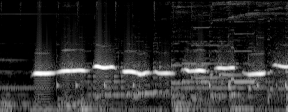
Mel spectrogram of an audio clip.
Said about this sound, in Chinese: 几次过后，莲溪看大老虎够不着自己，也没有那么紧张了。他吹着口哨，逗弄起了大老虎。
